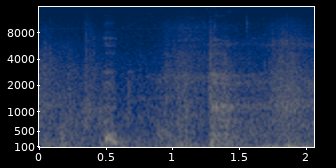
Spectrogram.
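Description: Handling noise from a handheld microphone as it is passed back: a few soft knocks, then a low rumble near the end.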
